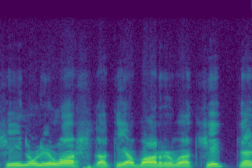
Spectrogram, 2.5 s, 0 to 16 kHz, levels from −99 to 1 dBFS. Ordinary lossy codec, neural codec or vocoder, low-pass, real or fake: none; none; 14.4 kHz; real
